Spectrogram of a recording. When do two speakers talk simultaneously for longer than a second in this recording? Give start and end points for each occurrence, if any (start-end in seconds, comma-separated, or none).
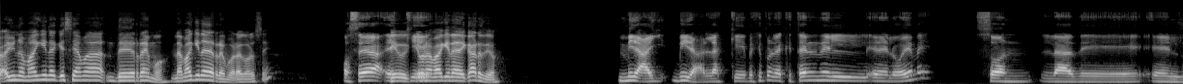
none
